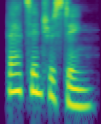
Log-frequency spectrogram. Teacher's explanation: With a flat tone it sounds like you don't care but with a rising energetic tone it shows you're truly engaged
